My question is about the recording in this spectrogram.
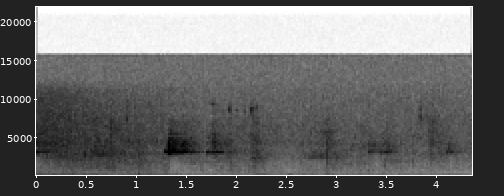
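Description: Quiet room tone on an old video recording: steady low hum and hiss, with a soft click and a couple of faint brief hissing sounds about a second and a half in.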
